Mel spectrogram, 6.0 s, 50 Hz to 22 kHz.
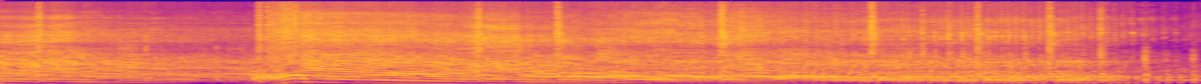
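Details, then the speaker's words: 1985 Honda CR500 two-stroke, first run in 23 years, at almost 5,000 ft on 40:1 mix, jetted slightly: blipped constantly, never settling to idle, very smoky; jetting still too rich for altitude. "doesn't quite idle yet it's very so we're up in the elevations we're 47 almost 5,000 ft so I did jeted a little bit but it wasn't enough it still was pretty Smoky running a 40 to1 mixture so it shouldn't be as Smoky as it is"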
